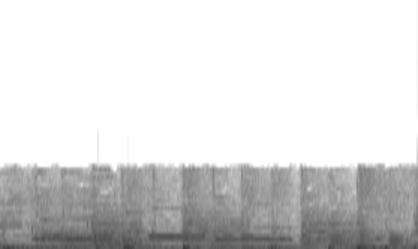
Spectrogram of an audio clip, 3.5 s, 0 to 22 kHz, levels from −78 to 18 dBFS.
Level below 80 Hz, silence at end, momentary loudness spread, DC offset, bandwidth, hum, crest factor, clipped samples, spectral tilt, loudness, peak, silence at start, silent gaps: -20 dBFS; 0 s; 3 LU; under 0.1%; 7.6 kHz; none; 12 dB; under 0.1%; -5.5 dB/octave; -13 LUFS; 0 dBFS; 0 s; none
